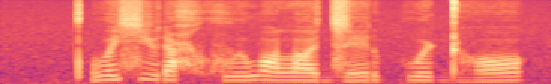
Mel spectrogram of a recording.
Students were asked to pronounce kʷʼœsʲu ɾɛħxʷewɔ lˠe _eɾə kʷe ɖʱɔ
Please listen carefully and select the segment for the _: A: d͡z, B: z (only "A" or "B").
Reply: A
